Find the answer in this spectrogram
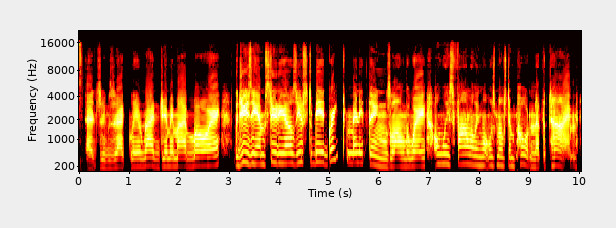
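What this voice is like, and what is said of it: Old film detective voice. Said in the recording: “why do you sound like an old film detective?”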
